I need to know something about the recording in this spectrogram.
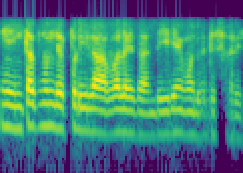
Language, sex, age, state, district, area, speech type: Telugu, male, 18-30, Andhra Pradesh, Visakhapatnam, urban, conversation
